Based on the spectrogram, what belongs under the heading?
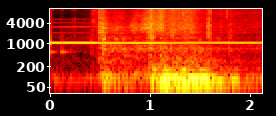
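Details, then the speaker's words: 1990 Chevy K1500 5.7L V8 (carbureted), cranks strong but no start and no fuel pump buzz heard; with starter fluid sprayed into the carburetor it catches under a second then dies, back to crank-no-start: fuel delivery fault. "all right and now it's back to crank no start so because it started up for a quick second and turned back off that proves to me that it's fuel related because it started up when I sprayed the uh the starter fluid in there"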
